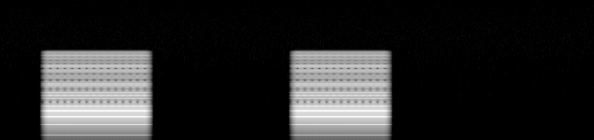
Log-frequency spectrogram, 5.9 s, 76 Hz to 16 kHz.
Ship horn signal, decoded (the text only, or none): 2 short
